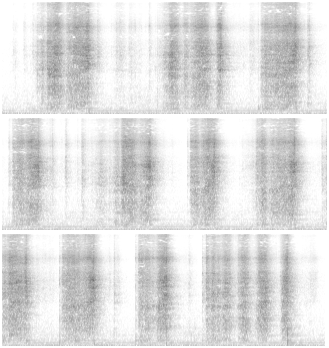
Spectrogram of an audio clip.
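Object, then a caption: Green floral foam block. A solid green floral foam block, held in the hand, is shaved with a Y-peeler blade in a scraping, peeling action, with a pile of foam shavings below. Repeated dry, rasping strokes sound bright and airy, each one separated by short quiet gaps.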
